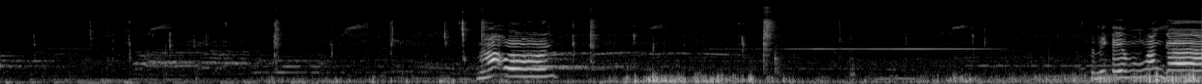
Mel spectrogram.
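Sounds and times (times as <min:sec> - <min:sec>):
chewing and crunching mango: 0:00.0 - 0:10.8.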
